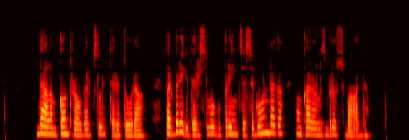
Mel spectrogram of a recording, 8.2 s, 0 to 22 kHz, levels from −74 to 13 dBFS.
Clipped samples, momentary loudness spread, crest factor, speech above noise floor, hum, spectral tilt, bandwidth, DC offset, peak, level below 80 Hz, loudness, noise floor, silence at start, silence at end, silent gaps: under 0.1%; 11 LU; 22 dB; 45 dB; none; -6.5 dB/octave; 11 kHz; under 0.1%; -2 dBFS; -70 dBFS; -24 LUFS; -68 dBFS; 0.75 s; 0.8 s; none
